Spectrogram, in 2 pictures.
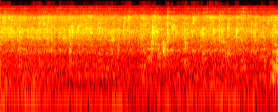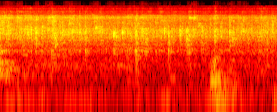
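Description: Sliced onions and curry leaves fry in hot oil with crushed cumin and fennel, a constant bright sizzle broken by a few soft clicks and scrapes of stirring.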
